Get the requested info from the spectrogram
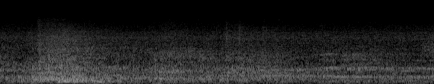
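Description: Quiet church interior: a steady low background hiss with a faint murmur, and a brief louder noise about half a second in.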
